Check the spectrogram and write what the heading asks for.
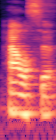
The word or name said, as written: Alsip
